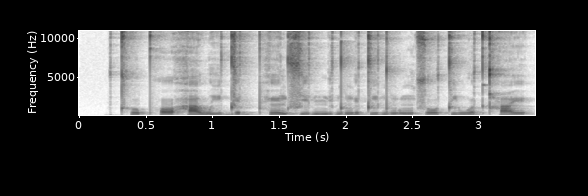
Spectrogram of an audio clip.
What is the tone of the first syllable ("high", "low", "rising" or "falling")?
rising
